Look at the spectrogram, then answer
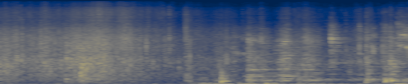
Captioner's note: bark rustling; metal bucket rattling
